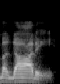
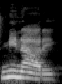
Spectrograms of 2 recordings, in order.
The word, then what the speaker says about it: Minari: it's stephen young and it's called menadi it's not like this it's me it's minari it almost sounds italian it does and you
